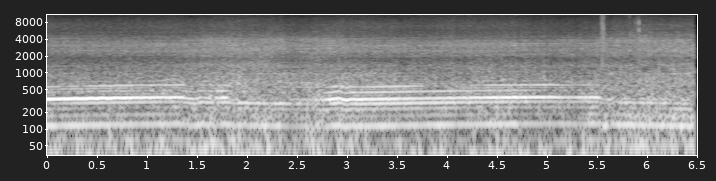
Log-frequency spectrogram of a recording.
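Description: A 2022 Suzuki Hayabusa motorcycle engine runs loud and steady up close, its pitch rising and dipping through quick-shifter gear changes with no break in the drone, over rushing road and wind noise throughout.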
